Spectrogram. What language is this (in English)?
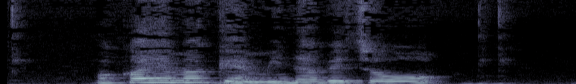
Japanese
